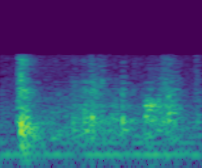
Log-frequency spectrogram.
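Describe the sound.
A toolkit being opened, with a sharp clunk followed by a few softer knocks and rattles of the case.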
